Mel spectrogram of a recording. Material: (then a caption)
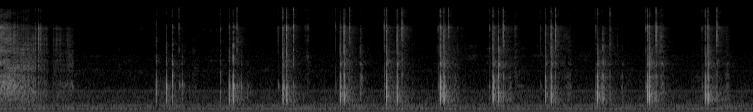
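Plastic. Fingertips and short nails of one hand scratch and scrape the surface and edges of a small black plastic external hard drive held in the other hand. After a brief soft rustle, a steady series of short, crisp, bright scratching bursts repeats roughly every half second over a faint low hum, each ending quickly.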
